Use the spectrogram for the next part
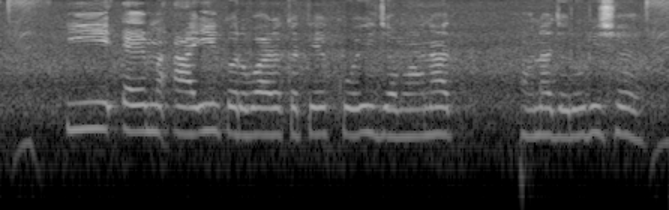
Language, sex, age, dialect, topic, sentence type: Magahi, female, 18-24, Northeastern/Surjapuri, banking, question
